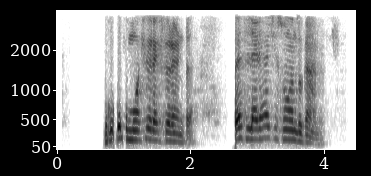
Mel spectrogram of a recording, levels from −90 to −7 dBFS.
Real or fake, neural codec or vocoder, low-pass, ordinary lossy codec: real; none; 3.6 kHz; AAC, 16 kbps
